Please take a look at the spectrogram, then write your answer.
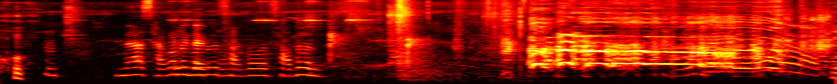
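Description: Chickens cluck and a rooster crows loudly nearby, mixed with human voices and other farmyard noise.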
